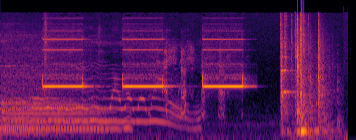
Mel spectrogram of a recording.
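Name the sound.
microwave oven beeping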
